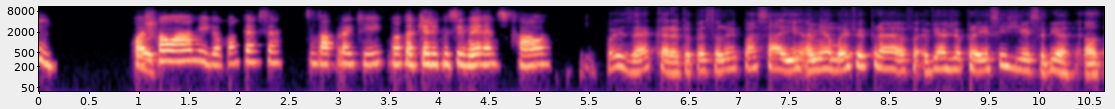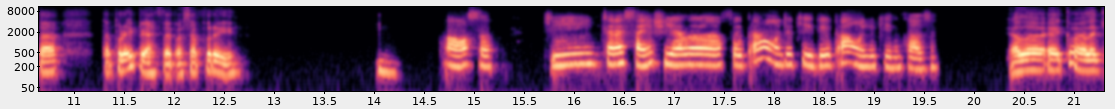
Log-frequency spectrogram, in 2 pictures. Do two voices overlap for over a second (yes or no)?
no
